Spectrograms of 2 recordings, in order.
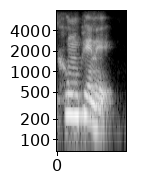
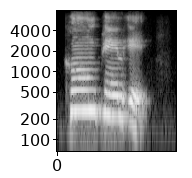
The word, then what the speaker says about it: Khounphinith: It's just Khounphinith. Khounphinith.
